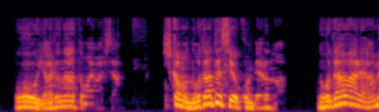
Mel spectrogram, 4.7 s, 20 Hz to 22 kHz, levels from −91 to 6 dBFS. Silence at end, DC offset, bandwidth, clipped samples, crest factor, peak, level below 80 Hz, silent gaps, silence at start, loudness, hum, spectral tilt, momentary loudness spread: 0 s; under 0.1%; 12.5 kHz; under 0.1%; 14 dB; -2 dBFS; -58 dBFS; none; 0.2 s; -14 LUFS; none; -7 dB/octave; 15 LU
